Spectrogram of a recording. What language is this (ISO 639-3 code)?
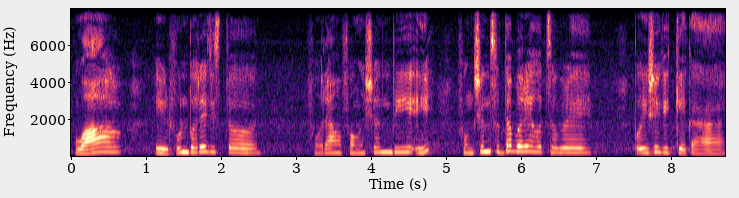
kok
